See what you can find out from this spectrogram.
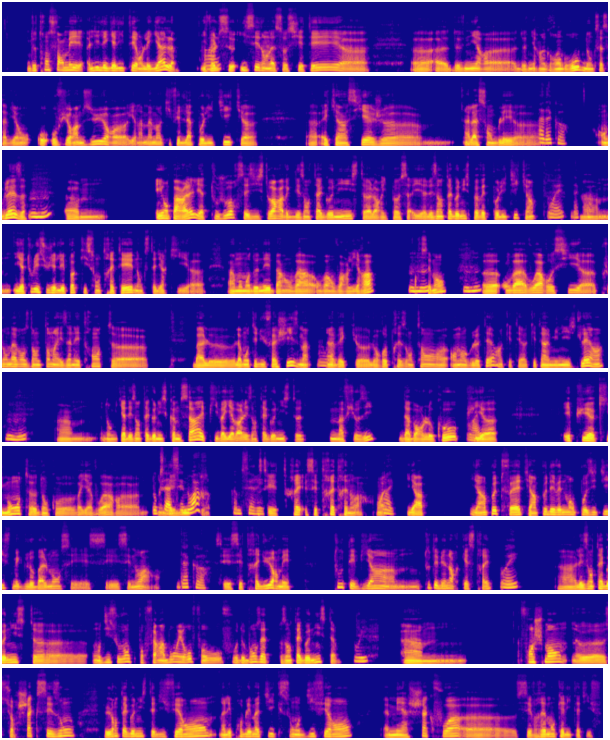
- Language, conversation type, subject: French, podcast, Parle-nous d’une série qui t’a vraiment marqué(e) et explique pourquoi ?
- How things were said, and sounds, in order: tapping; "avoir" said as "envoir"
